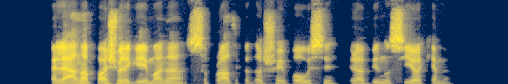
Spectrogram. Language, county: Lithuanian, Klaipėda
